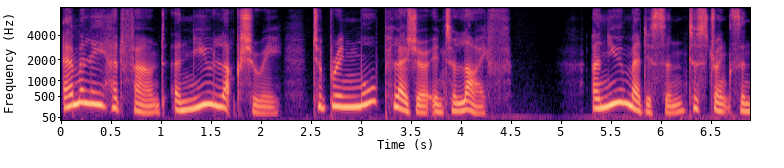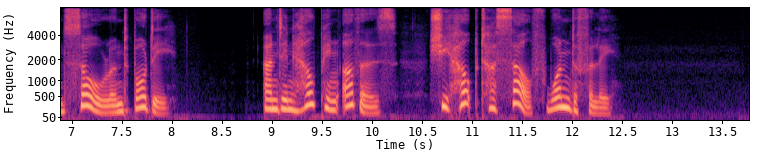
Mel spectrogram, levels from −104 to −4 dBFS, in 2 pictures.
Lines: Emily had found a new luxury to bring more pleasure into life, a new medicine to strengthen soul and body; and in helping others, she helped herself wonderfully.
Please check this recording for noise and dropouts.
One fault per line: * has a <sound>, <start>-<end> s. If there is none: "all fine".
all fine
